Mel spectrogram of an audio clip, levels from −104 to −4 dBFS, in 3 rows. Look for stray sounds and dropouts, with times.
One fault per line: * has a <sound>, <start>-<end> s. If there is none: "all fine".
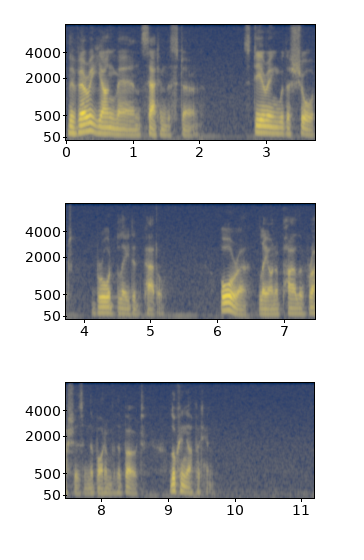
all fine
